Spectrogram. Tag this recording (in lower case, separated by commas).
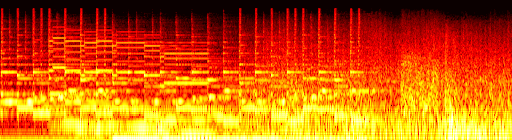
music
